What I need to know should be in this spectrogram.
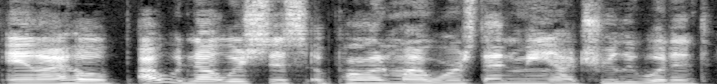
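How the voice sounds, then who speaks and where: Sitting in a car, a young American man vlogs a personal story in a casual way, leaning on dramatic emphasis and sarcastic asides. His pitch is fairly high and he talks briskly; the recording sounds dry.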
